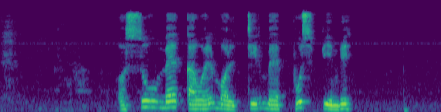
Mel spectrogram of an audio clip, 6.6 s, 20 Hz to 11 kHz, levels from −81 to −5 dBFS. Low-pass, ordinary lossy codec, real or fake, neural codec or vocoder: 7.2 kHz; Opus, 64 kbps; real; none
